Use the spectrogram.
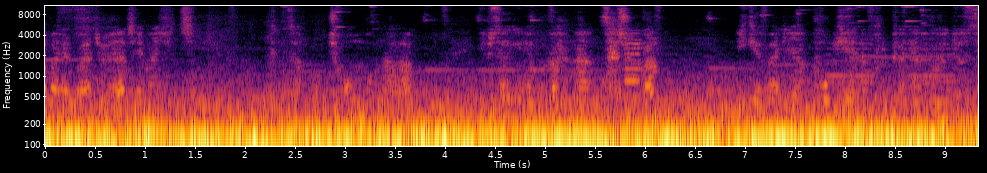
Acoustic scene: car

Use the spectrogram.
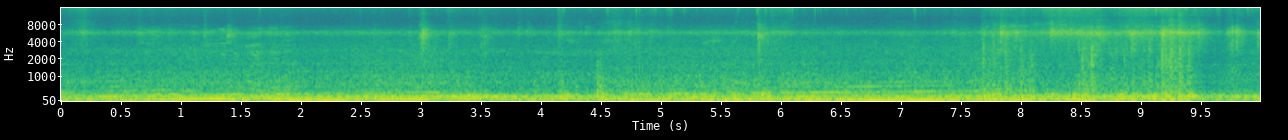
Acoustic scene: bus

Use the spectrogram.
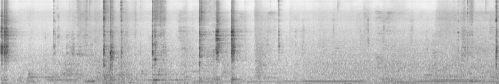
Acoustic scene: restaurant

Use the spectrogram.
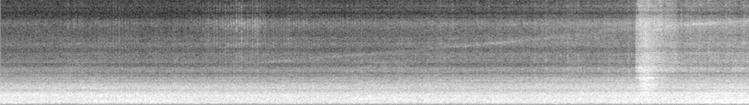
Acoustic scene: street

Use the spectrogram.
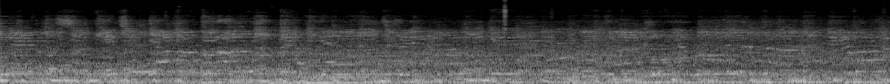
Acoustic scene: street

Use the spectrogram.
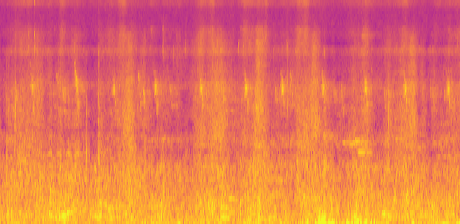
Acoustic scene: park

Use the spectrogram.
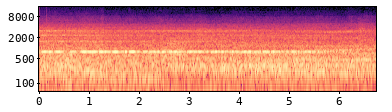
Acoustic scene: subway station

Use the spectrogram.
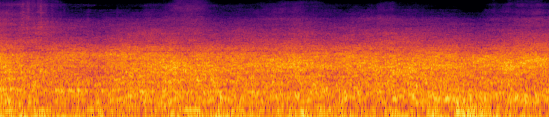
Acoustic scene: street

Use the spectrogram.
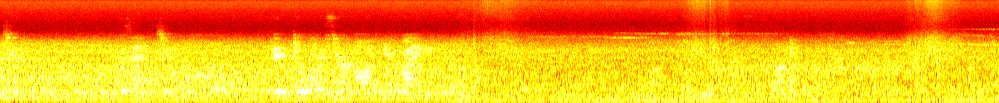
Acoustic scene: subway train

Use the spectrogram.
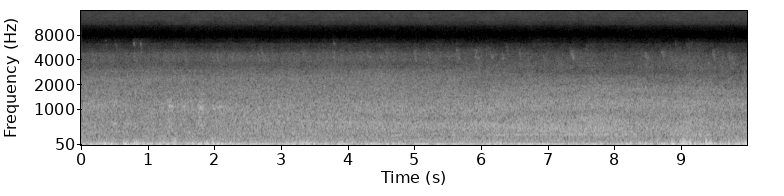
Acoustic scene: park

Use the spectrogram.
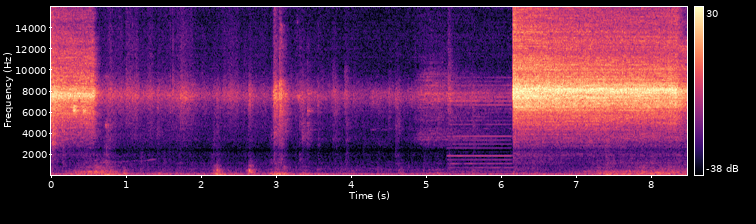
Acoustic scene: bus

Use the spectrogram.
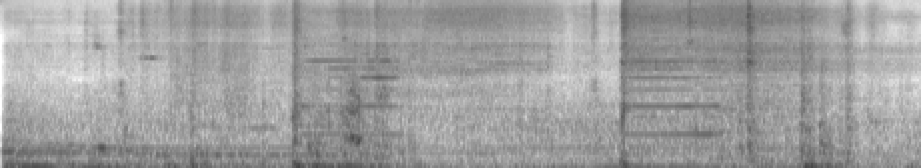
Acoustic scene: bus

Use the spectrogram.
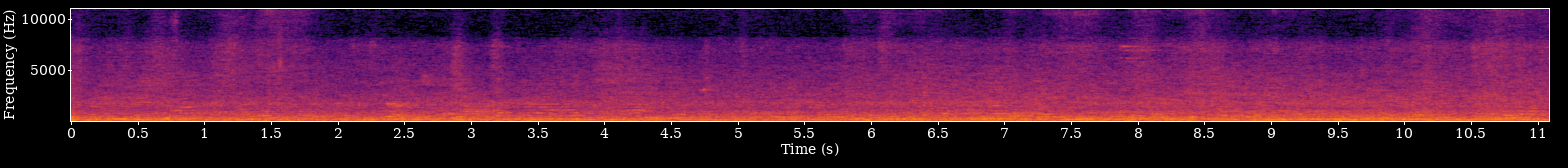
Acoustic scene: subway station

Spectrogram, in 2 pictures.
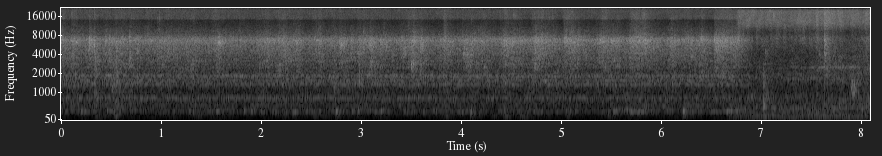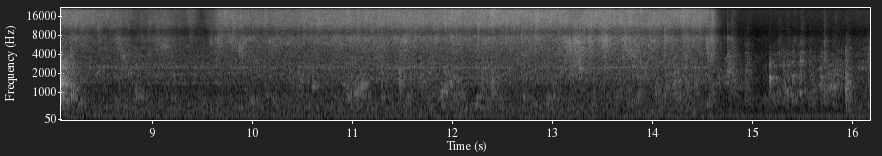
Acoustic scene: restroom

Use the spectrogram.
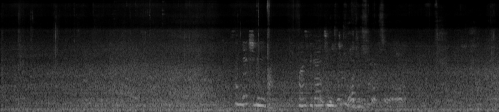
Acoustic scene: street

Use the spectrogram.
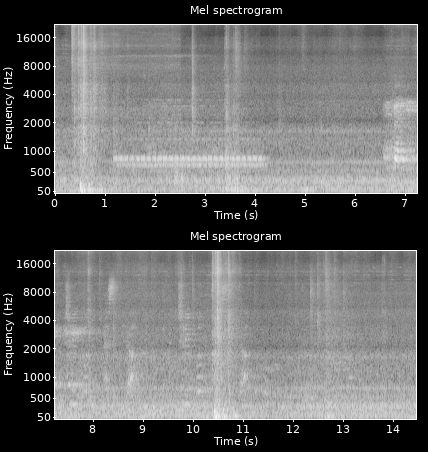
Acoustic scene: subway train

